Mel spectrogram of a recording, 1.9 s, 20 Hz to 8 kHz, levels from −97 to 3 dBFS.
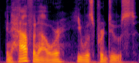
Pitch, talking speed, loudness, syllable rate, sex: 90 Hz, 225 wpm, -21 LUFS, 5.5 syllables/s, male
